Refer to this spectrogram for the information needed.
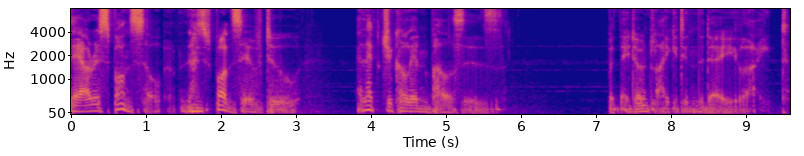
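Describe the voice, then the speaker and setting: A man puts on a character voice, very deep and low in pitch. He speaks at a very slow pace with long, frequent pauses. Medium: actual play. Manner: cold, menacing, formal.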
